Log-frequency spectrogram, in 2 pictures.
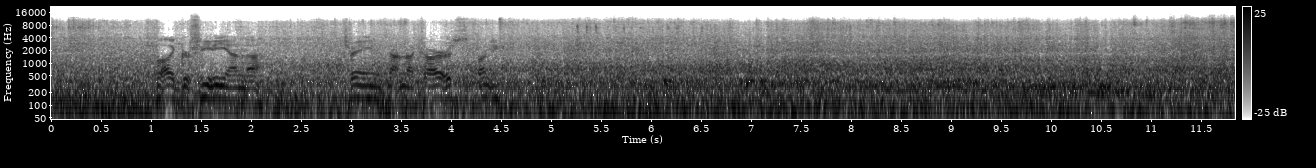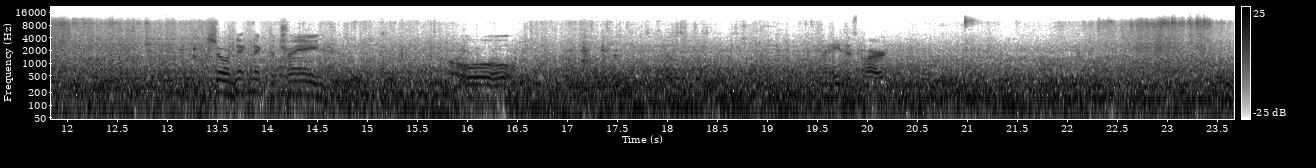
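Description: A freight train rumbles and clatters steadily across a bridge nearby.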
